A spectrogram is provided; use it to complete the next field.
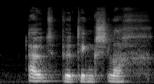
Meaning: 1. a battle of attrition, an exhausting battle 2. any exhausting struggle or contest
- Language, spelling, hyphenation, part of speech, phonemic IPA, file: Dutch, uitputtingsslag, uit‧put‧tings‧slag, noun, /ˈœy̯t.pʏ.tɪŋˌslɑx/, Nl-uitputtingsslag.ogg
